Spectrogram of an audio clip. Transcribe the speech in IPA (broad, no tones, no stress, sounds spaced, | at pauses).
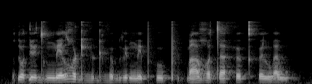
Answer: ɗ o ɗ ɨ d u ŋ͡m e l ʁʷ e ɖʱ ɵ ɖʱ ɵ b l ʉ ŋ͡m e pʰ u pʼ ʉ k͡p a ʁʷ ɐ t ɐ h ɵ kʰ ɵ l w ɐ w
